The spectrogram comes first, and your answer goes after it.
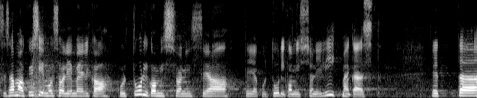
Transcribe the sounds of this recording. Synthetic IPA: se̞sɑmɑkysʲimuso̞lʲime̞jlkɑkult̪ːuːɾiko̞misjo̞nʲisjɑt̪e̞jekult̪ːuːɾiko̞misjo̞nʲiliːkmekæːst̪ | e̞t̪ː

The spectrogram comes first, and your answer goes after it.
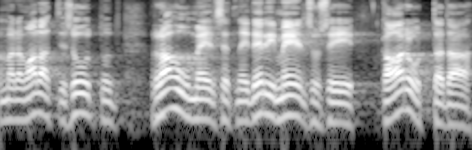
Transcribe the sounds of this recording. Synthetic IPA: meole̞mɑlɑt̪ːˑisuːt̪nud̪̥ | rɑɦume̞ːlset̪ne̞jd̪e̞ɾime̞ːlsusi | kɑɑɾut̪ˑːɑd̪̥ɑ

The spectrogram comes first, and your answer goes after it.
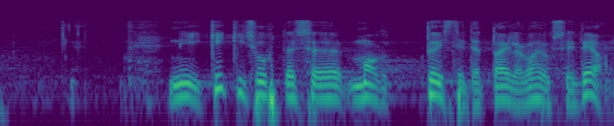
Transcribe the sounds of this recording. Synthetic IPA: niːkikːˑisuht̪e̞smɑt̪ɤ̞esʲt̪id̪̥e̞t̪ːˑɑjljɑkɑɦjukse̞jt̪eɑ̰

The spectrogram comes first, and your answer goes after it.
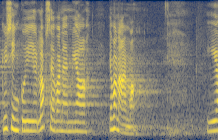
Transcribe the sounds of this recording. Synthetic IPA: kysʲiŋkuilɑpsevɑne̞mjɑjɑvɑnɑemɑ | jɑ

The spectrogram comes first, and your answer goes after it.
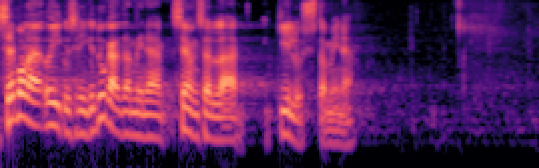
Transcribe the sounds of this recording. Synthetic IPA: se̞ːpo̞leʔɤ̞jɡ̥usriːɡ̥it̪uɡ̥e̞vd̪ɑminese̞ːo̞nse̞lːḛkilːust̪ɑ̰mḭnḛ

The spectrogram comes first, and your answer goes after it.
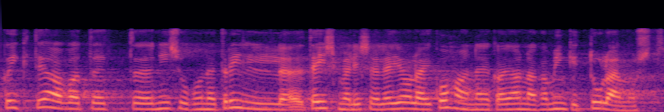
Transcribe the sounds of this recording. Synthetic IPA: kɤjkːˑt̪e̞ɑvɑd̪̥e̞t̪ːniːsuɡ̥une̞t̪rilt̪e̞jsmelise̞le̞jo̞leejko̞ɦɑneɡ̥ɑejɑnːɑkɑmiŋɡ̥it̪ːule̞must̪

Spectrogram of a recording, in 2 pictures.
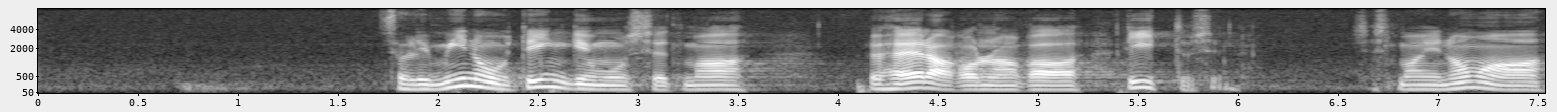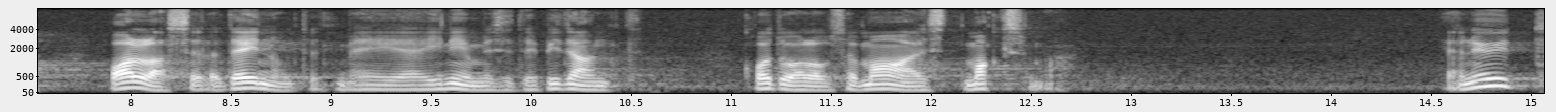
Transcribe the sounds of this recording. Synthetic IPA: seolʲiminut̪iŋɡ̥imuse̞t̪mɑ | yɦee̞ɾɑko̞nːɑɡ̥ɑliːt̪ˑːusḭn | se̞st̪mɑo̞lino̞mɑvɑlːɑsːe̞let̪e̞jnud̪̥e̞t̪ˑme̞̰jeinime̞se̞d̪̥e̞jpid̪̥ɑnd̪̥ | ko̞d̪̥uɑluse̞mɑːe̞ːst̪mɑksmɑ̰ | jɑ̰nyːd̪̥

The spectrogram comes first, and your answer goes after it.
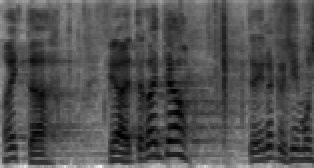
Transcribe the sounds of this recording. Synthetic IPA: ɑjt̪ːæ | heɑet̪ːekɑnʲd̪̥ʲjɑt̪e̞jlekysʲimus

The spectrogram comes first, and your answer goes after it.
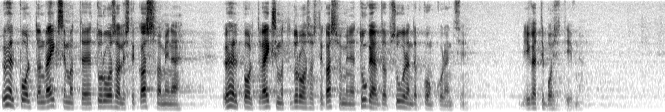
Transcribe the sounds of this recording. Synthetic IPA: yɦe̞lt̪̚poːlt̪ˑo̞nvæjksemɑt̪ːˑe̞t̪uɾuos̬ɑlist̪e̞kɑsvɑmine̞ | yɦe̞lt̪̚po̞ːlt̪ːˑvæjksemɑt̪ːˑe̞t̪uɾuos̬ɑst̪e̞kɑsvɑmine̞t̪uɡ̥e̞vd̪ɑb̥suːɾe̞nd̪̥ɑb̥̚ko̞ŋkuɾe̞nʲt̪sḭ | iɡ̥ɑt̪ːˑipo̞sʲit̪ʲːḭːvne

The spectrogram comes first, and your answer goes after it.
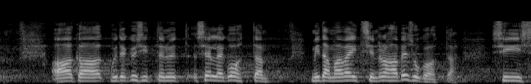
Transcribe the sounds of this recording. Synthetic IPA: ɑɡ̥ɑkujt̪e̞kys̬ʲit̪ːenyːd̪̥se̞lːeko̞ht̪ɑ | mid̪ɑmɑvæjt̪sinrɑɦɑpe̞s̬uko̞ht̪ˑɑ̰ | siːs

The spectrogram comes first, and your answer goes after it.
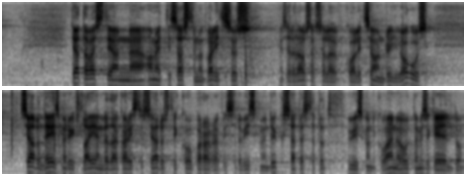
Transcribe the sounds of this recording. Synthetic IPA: t̪eɑt̪ːˑɑvɑst̪io̞nɑ̰me̞t̪ˑːisɑst̪unud̪vɑlʲit̪sus | jɑse̞lːe̞t̪ɑwst̪ɑkso̞levko̞ɑlit̪sio̞ːnriːɡ̥io̞ɡ̥us | se̞ɑd̪und̪e̞ːsmærɡ̥ikslɑje̞nd̪ɑd̪̥ɑkɑɾist̪usːe̞ɑd̪ust̪ikːˑupɑɾɑɡ̥rɑfisːɑd̪̥ɑviːskyme̞nd̪̥yksːæt̪ːˑe̞st̪ɑt̪ˑud̪̥ | yɦisko̞nd̪likːuvɑenɤɦut̪ːˑɑmis̬e̞ke̞ːld̪̥u

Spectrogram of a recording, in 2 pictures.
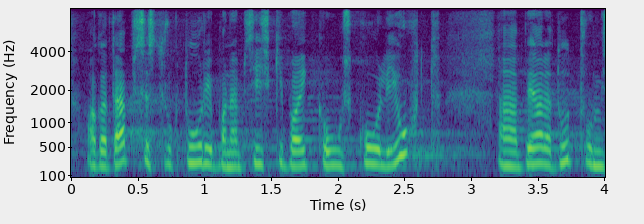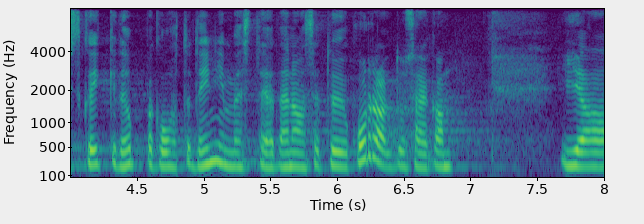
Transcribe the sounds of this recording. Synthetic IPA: ɑɡ̥ɑt̪æpsest̪ruk̚t̪uːɾipɑne̞b̥siːskipɑjkːɑuːsko̞ːlʲijuht̪ | peɑle̞t̪ut̪ˑvumist̪̚kɤjkːˑid̪e̞ɤpːeko̞ht̪ɑd̪einime̞st̪e̞jɑt̪ænɑse̞t̪ø̞ːko̞rːɑld̪use̞ɡ̥ɑ | jɑ

